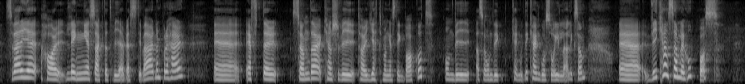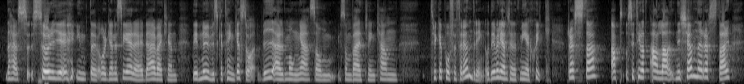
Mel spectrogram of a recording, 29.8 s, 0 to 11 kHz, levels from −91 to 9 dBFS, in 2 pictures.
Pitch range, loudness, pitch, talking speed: 200-265 Hz, -26 LUFS, 225 Hz, 160 wpm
